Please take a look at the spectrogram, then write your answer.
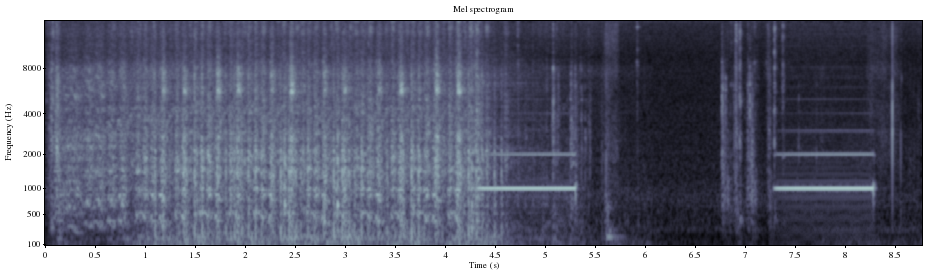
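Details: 7.3 diesel cranks steadily at about three beats a second for four seconds without firing, then chime beeps; crank, no start, cause unknown.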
